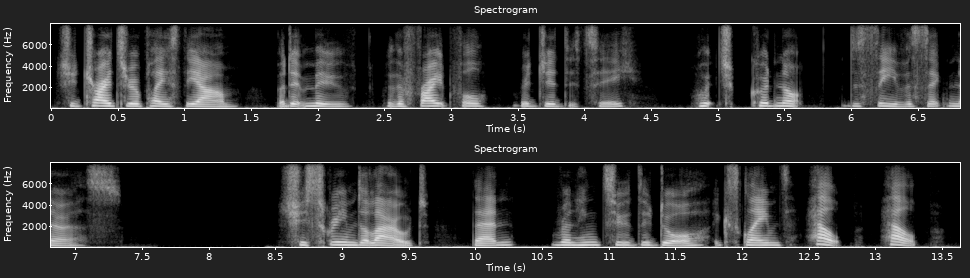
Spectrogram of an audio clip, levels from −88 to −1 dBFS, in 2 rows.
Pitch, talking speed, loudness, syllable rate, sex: 220 Hz, 130 wpm, -22 LUFS, 4.8 syllables/s, female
